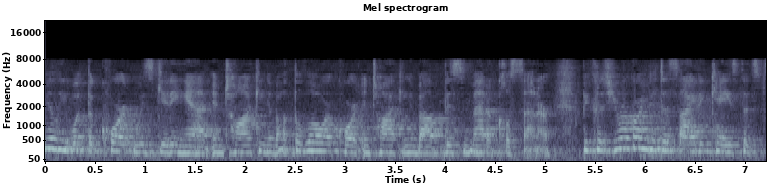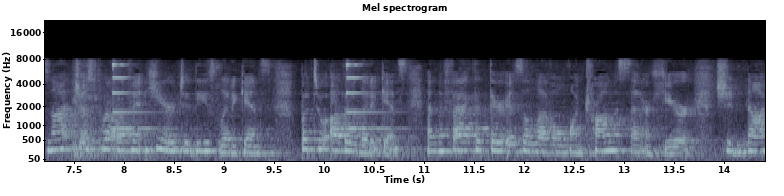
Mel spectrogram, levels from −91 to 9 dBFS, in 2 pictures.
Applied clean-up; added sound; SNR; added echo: none; Glass; 5 dB; none.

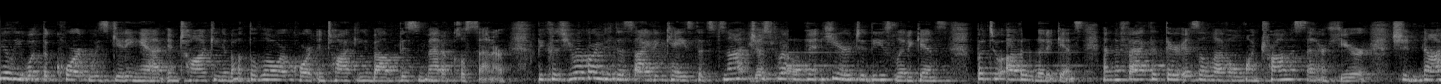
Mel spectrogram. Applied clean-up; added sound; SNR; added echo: neural separator model SepFormer DNS4.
